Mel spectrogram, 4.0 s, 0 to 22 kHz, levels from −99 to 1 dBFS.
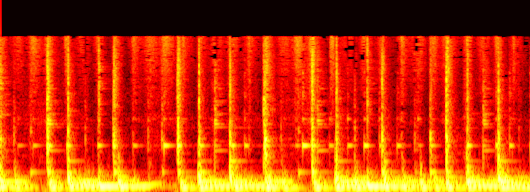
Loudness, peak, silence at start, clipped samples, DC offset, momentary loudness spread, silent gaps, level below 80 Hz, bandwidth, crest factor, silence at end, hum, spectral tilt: -15 LUFS; 0 dBFS; 0 s; under 0.1%; under 0.1%; 4 LU; none; -18 dBFS; 11.5 kHz; 14 dB; 0 s; none; -5 dB/octave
